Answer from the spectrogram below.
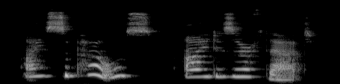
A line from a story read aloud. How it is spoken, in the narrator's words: he murmured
